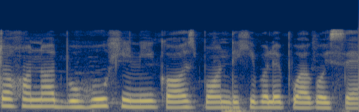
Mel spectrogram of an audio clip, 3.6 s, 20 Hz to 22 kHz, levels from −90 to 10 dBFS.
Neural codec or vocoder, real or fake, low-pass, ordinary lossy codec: none; real; 7.2 kHz; none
